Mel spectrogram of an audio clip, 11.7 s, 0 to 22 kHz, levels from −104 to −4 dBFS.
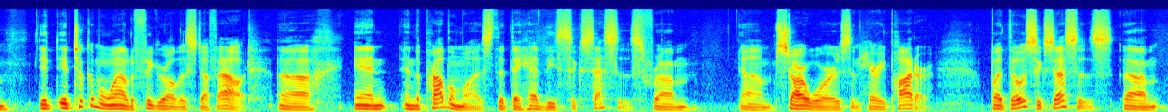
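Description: No technical faults can be heard anywhere in the clip. The sound runs without any dropouts, clicks, glitches or other disruptions.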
